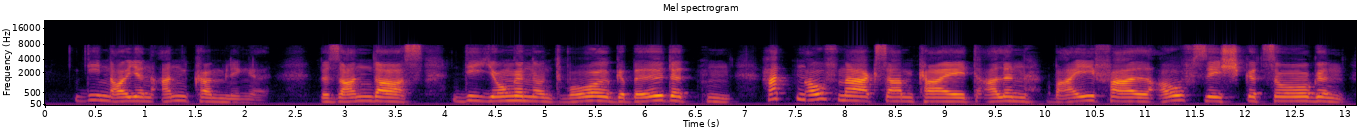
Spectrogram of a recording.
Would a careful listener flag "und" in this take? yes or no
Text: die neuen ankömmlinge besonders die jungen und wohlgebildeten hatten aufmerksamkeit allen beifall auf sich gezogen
no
